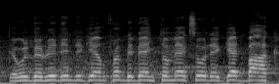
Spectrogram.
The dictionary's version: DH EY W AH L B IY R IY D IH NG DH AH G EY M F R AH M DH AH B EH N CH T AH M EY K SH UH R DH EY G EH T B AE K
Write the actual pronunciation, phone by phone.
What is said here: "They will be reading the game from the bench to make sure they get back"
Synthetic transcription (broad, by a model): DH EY W AH L B IY R IY D IH NG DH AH G EY M F R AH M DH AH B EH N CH T AH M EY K S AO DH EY G EH T B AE K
